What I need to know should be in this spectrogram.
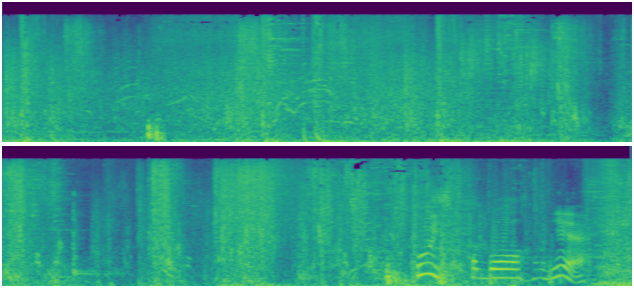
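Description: Magic blasts whoosh and boom.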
